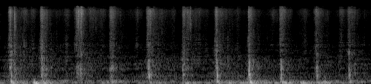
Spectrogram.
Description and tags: light jog on grass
